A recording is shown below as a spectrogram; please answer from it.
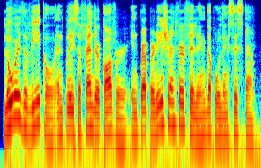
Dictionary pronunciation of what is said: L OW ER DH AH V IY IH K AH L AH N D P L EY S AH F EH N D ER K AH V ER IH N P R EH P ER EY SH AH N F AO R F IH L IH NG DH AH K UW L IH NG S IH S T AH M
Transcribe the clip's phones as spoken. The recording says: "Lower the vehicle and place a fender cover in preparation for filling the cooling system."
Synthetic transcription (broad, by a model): L OW ER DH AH V IY IH K AH L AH N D P L EY S AH F EH N D ER K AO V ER IH N P R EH P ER EY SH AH N F AO R F IH L IH NG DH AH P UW L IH NG S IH S T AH M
